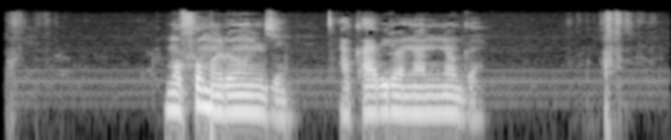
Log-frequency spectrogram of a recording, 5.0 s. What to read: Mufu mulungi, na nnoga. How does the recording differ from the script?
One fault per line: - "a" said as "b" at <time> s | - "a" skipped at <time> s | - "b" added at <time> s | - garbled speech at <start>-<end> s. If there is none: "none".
- "akaabirwa" added at 2.6 s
